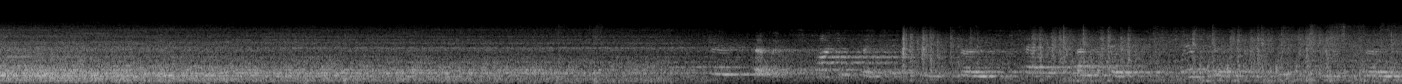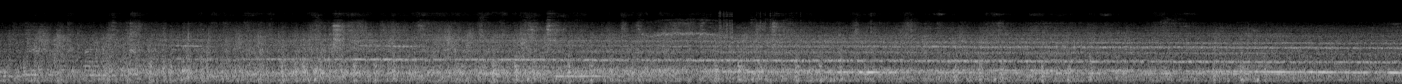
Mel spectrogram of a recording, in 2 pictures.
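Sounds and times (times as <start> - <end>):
train whine: 0.0 - 7.5, 8.4 - 28.0
train rumble: 8.2 - 28.0.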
